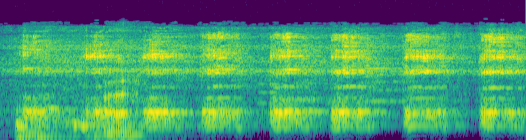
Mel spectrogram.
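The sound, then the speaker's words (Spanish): A mantled howler monkey (mono congo) howls in a steady series of about eight rough, pulsing bursts, fairly loud though far away, with a brief murmur of voice at the very start. “llama un mono congo, se llama”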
